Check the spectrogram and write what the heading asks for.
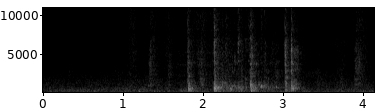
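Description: A paintbrush working thick acrylic paint: four or five short scrubbing strokes in quick succession near the middle.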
